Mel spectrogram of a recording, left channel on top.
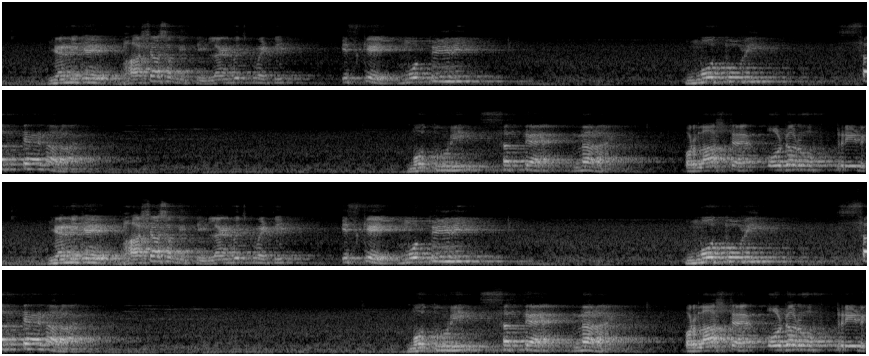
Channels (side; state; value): left; quieter; 4.6 dB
